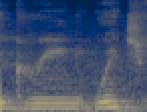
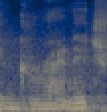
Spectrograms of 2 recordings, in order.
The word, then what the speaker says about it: Greenwich: to get to the green witch Village it's actually grenwich Village you're not even supposed to pronounce the W in Greenwich but people from out of town always say it wrong anyway as the tourists come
